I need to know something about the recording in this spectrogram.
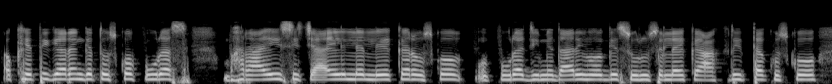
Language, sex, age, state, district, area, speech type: Hindi, female, 30-45, Uttar Pradesh, Jaunpur, rural, spontaneous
